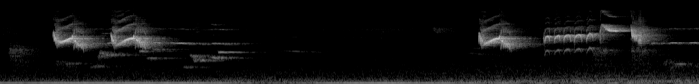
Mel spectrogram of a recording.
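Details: Orange-headed thrush, a loud tutor song for lazy caged birds, packed with varied phrases: two swooping notes with low slurred whistles, a pause, then another swoop followed by rapid stuttering trills and sharp high whistles.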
